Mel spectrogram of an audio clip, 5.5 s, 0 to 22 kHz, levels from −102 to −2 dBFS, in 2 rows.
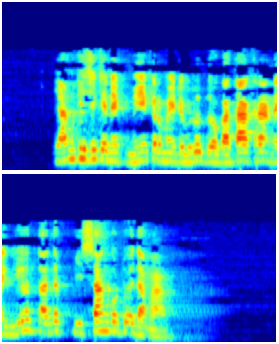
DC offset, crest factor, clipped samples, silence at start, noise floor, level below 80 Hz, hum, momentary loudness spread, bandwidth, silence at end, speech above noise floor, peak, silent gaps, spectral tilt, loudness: under 0.1%; 22 dB; under 0.1%; 0.55 s; -81 dBFS; -76 dBFS; none; 11 LU; 8 kHz; 1.1 s; 55 dB; -4 dBFS; none; -2.5 dB/octave; -25 LUFS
